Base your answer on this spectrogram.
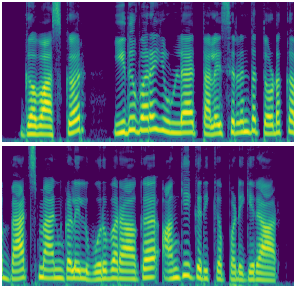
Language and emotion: Tamil, neutral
